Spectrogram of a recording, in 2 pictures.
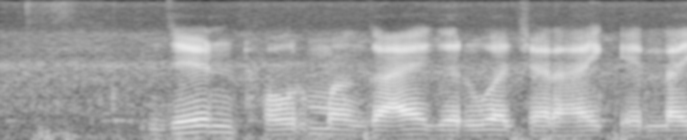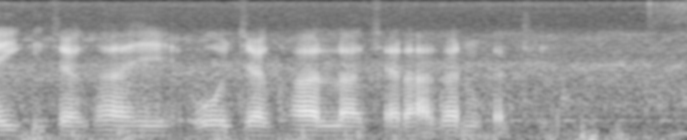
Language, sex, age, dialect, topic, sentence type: Chhattisgarhi, male, 31-35, Central, agriculture, statement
